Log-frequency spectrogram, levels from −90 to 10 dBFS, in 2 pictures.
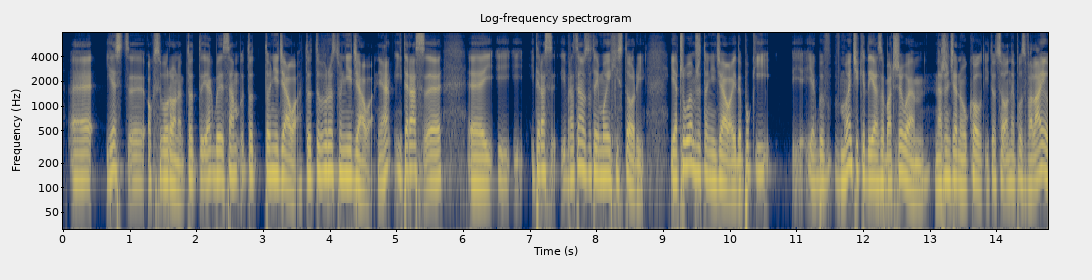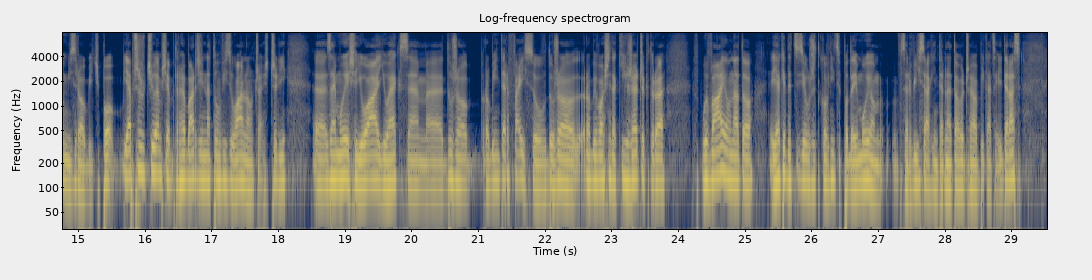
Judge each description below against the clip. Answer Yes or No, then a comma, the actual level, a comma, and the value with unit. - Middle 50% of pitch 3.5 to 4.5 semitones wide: Yes, average, 3.9 semitones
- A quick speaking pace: Yes, fast, 180 wpm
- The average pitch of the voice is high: No, low, 125 Hz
